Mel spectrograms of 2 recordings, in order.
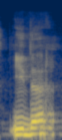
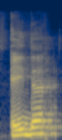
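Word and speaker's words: either: অনেকে কিন্তু American pronunciation আছে, দেখবেন ইদার, নিদার, এরকম এইদার, নেইদার, এভাবে। তো আমরা সাধারণত আইদার, নাইদার এভাবে বলি, বা নেইদারও বলে অনেকে।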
